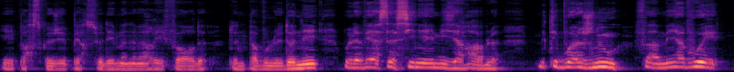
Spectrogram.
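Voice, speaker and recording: A man's voice: lowish voice, fairly even intonation, a little fast, hardly any pauses, warm tone, breathy edge. A man voicing a sour, self-righteous elderly spinster who hectors and accuses. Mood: accusing.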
